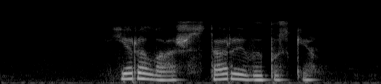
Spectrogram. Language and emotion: Russian, neutral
